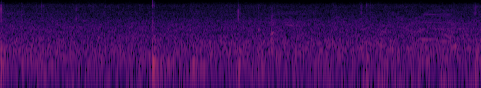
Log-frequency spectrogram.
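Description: Steady rain falling on a wet football pitch: an even hiss of rain, with a single sharp tick a little before the middle.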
